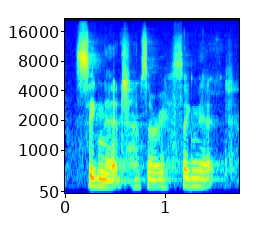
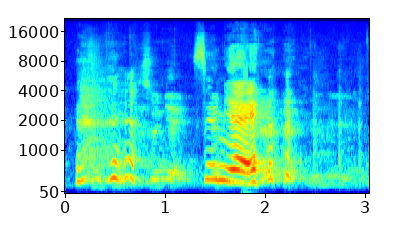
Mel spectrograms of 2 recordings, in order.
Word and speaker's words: Sugnet: Sugnet. Sugnet.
